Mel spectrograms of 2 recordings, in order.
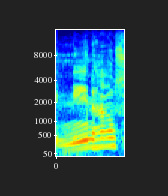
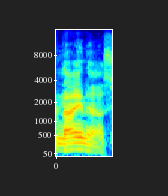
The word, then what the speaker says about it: Nienhaus: if Johnny goes by Nienhaus or Ninehouse. If you pronounce it in the German, you say the second of the two vowels, so it'd be E or I.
